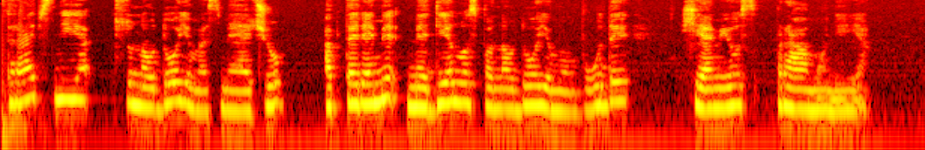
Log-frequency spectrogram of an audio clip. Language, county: Lithuanian, Marijampolė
